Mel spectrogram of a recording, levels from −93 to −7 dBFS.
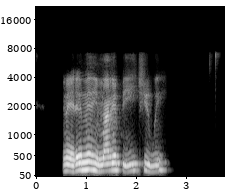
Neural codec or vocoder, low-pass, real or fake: codec, 16 kHz, 1 kbps, X-Codec, HuBERT features, trained on balanced general audio; 7.2 kHz; fake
